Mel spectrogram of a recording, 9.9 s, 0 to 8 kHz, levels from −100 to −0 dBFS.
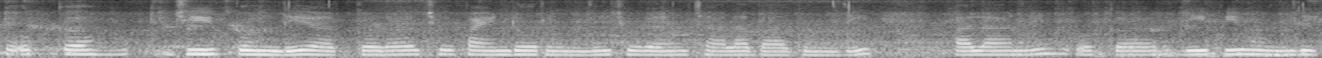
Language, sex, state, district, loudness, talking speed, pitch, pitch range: Telugu, female, Andhra Pradesh, Sri Satya Sai, -15 LUFS, 90 wpm, 200 Hz, 195-215 Hz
